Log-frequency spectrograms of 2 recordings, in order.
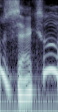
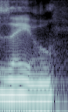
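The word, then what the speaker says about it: ZEXAL: Oh, Chad, did you know Zexel is pronounced differently in English and Japanese? In Japanese, the X is silent, but in English, the X is spoken. It's not Zexel, it's Zeo. Which is interesting, because usually it'd just be a mispronunciation, but like, its official English name pronounces the X. That's what they say in the show.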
